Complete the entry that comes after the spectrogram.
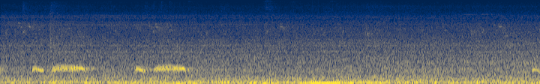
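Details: Laughing dove during courtship, two soft cooing phrases near the start, each a brief note then a drawn-out one, followed by a pause and a faint start of another, against constant low background noise.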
